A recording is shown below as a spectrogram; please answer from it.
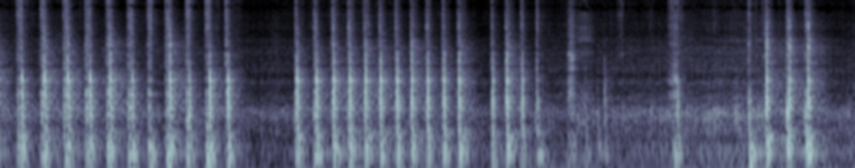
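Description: Onions being chopped with a knife on a cutting board, a steady fast run of sharp, close, loud strikes in bursts with a brief pause in between.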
